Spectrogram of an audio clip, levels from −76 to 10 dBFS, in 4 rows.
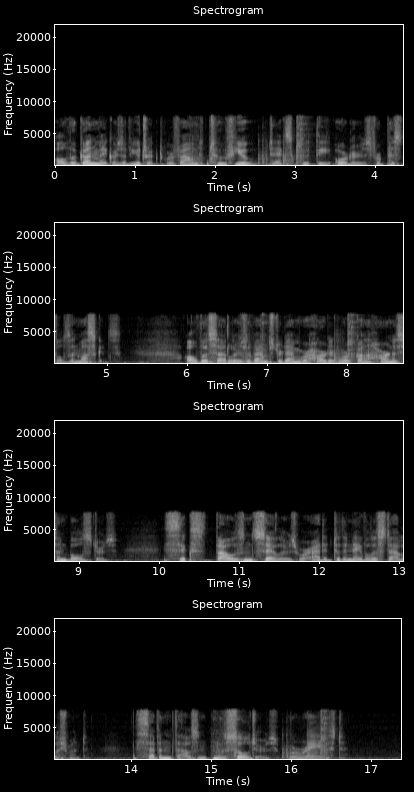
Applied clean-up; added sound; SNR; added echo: none; Cutlery, silverware; 18 dB; none.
